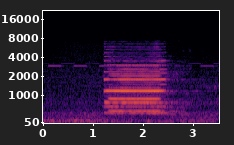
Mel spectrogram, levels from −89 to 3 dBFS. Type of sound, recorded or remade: recorded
